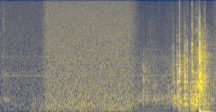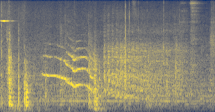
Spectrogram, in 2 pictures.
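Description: A cat meows once on a played-back VHS camcorder tape, the call falling in pitch. Before it there is about two seconds of tape hiss and then a few clicks and knocks.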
